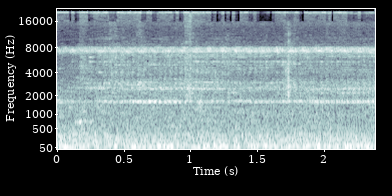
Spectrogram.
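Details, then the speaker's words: MG4 EV parked and switched on, A/C just turned on with the cabin still hot: a steady, even electric hum with a thin high tone from the electric A/C compressor, which cools normally and gets quieter once the temperature stabilises. "นี่มีเสียงคอมเพรสเซอร์แอร์ซึ่งมันทำความเย็นอยู่นะครับแต่ถ้าความเย็นมันคงที่แล้วนะครับมันก็จะเบาลง"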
